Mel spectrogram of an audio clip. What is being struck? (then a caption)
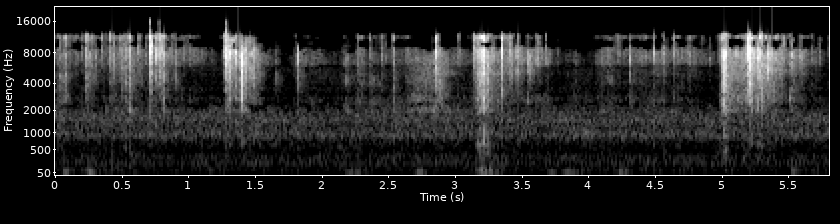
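Bar of soap scraped by a metal blade. A metal craft knife carves and scrapes chunks from the edges of a solid white soap bar held in fingers with white painted nails, and flakes fall off. Crisp, bright scraping and crackling bursts rise over a quiet, steady hiss, with the loudest cuts near the start, middle and end.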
